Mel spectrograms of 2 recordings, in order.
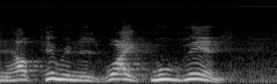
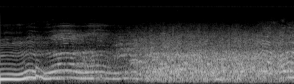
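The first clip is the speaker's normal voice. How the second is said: long rising giggle; can't stop giggling; giggling fit. Acted. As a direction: break up in helpless giggles. Laughing his head off.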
